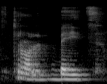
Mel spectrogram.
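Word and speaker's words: Trollbeads: Troll Braids, insomma, come si pronuncia? O Pandora. Troll Bates, dovrebbe dirsi.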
